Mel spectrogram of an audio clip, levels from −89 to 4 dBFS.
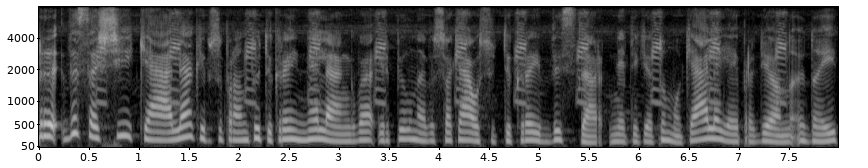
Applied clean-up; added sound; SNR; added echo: none; Frog; 13 dB; none.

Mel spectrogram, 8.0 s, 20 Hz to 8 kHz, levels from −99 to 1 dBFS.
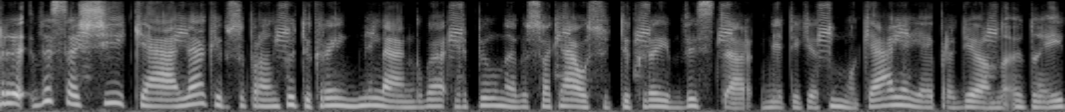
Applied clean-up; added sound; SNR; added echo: neural diffusion model UNIVERSE++.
